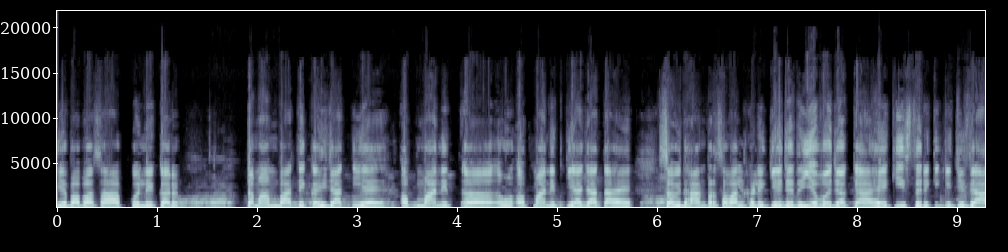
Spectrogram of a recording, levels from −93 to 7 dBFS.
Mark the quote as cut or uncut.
uncut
